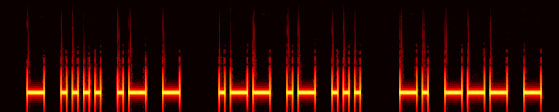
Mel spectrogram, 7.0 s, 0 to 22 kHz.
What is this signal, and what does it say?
Morse code, heard as a keyed tone, about 17 wpm, 700 Hz. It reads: THAT WAS NOT
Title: Sentences from Top 1400 Words 17wpm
